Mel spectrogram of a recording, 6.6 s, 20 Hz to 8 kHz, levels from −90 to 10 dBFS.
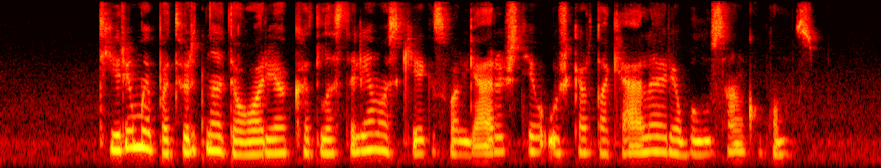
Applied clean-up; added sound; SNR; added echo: none; none; none; none.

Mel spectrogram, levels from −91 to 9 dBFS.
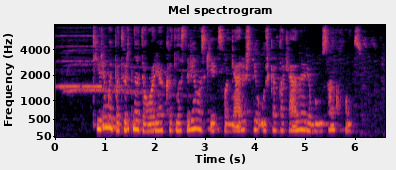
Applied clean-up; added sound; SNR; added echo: classical method WPE with log-MMSE.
